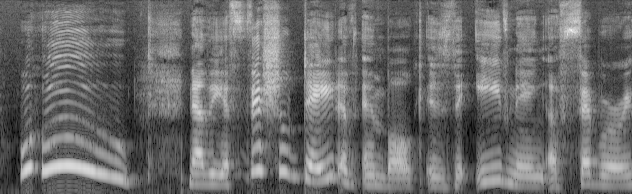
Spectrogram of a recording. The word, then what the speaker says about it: Imbolc: and I want to wish everyone a happy in bulk now people are wondering what's in bulk well at least some of you and in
